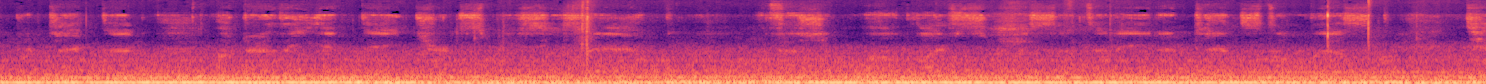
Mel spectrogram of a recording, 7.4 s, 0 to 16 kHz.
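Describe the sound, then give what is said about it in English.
A silver Dodge pickup truck with a paper plate drives through the intersection of G Street and Mountain Avenue, its engine a steady, low rumble that holds at an even loudness throughout, with faint higher ticking and hiss layered over the road noise. “This is crossing path, as I veer up to see that paper plate, BM44D24. It's a silver Dodge truck.”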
